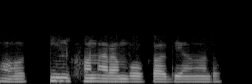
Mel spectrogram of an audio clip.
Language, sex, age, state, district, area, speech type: Santali, male, 18-30, West Bengal, Bankura, rural, conversation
